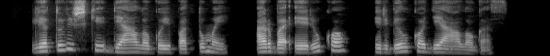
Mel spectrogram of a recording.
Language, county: Lithuanian, Šiauliai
